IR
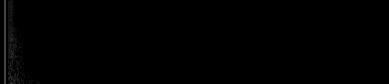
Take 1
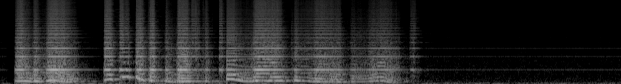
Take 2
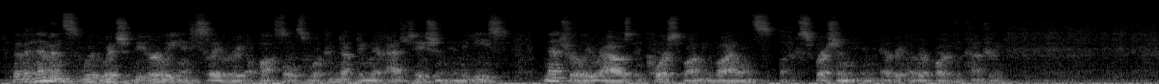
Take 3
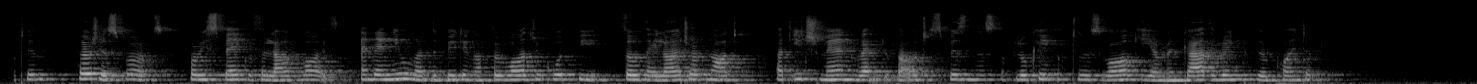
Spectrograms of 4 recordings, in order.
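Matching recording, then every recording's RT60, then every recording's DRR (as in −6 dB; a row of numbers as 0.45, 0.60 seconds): 3; 0.65, 0.40, 1.0 seconds; 8.5, −8.5, 6.0 decibels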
